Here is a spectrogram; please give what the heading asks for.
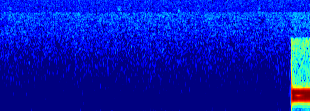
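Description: telephone busy signal

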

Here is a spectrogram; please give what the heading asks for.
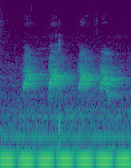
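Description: neighbor's dog barking

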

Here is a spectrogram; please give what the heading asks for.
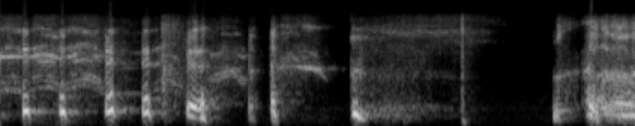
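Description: coughing fit

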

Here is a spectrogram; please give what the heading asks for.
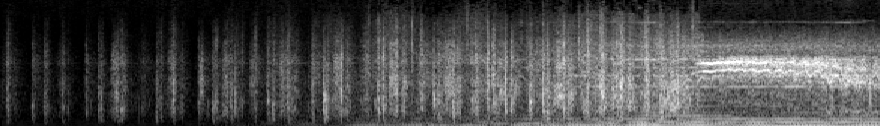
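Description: horse neighing

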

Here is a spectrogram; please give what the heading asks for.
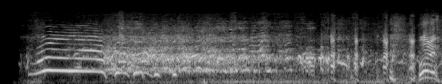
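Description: turkeys gobbling

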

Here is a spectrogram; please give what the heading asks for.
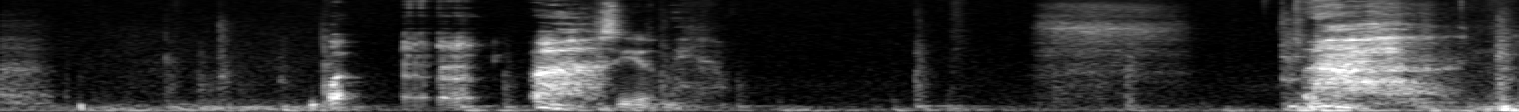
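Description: burp

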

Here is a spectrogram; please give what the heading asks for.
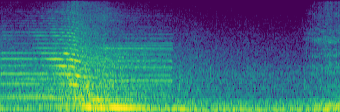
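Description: car driving

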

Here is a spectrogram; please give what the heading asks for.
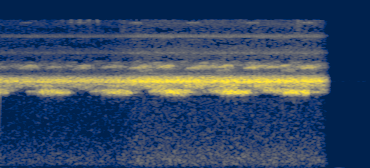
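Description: crickets chirping

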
